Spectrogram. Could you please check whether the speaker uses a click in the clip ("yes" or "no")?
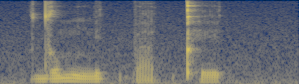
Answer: no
